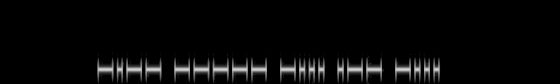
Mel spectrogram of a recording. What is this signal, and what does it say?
Morse code, heard as a keyed tone, about 25 wpm, 700 Hz. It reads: Y0BWB
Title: Code Groups - 5 Letter:Numbers - 25wpm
